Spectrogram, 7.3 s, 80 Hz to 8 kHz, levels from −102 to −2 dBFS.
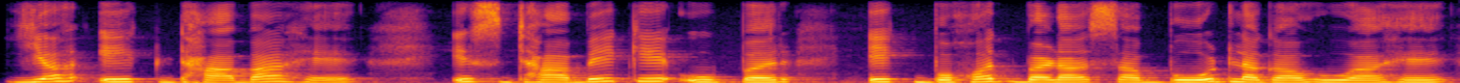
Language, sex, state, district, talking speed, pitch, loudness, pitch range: Hindi, female, Jharkhand, Ranchi, 130 wpm, 220 Hz, -16 LUFS, 215-245 Hz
